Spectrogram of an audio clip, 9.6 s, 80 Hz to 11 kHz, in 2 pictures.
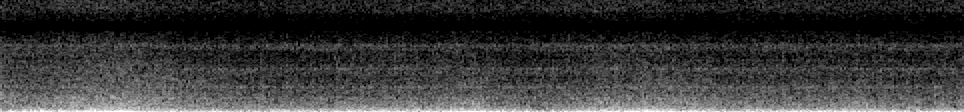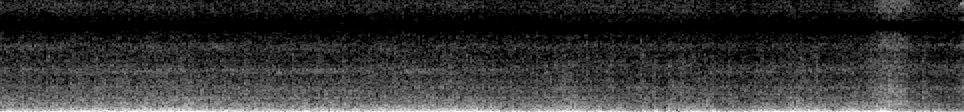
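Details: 1974 Chevy C10 that sat for a while, Quadrajet carburetor: deep low rumble that surges and sags unevenly; rough running, cause not found, so the carb top was taken off to inspect.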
